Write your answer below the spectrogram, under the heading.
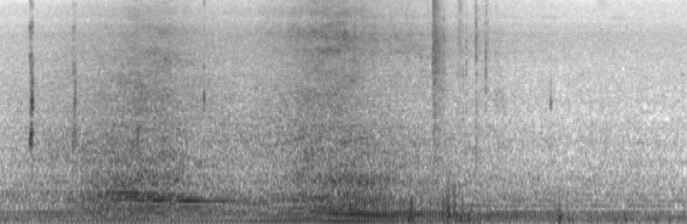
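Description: A passing motor vehicle: engine hum and road noise swelling twice and fading, loudest about three and a half seconds in, with a few faint clicks.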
